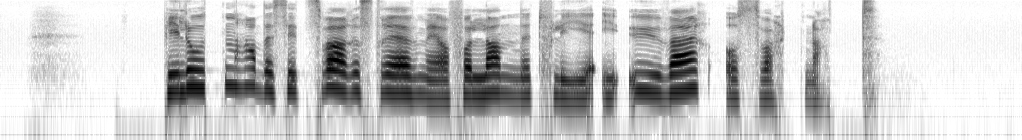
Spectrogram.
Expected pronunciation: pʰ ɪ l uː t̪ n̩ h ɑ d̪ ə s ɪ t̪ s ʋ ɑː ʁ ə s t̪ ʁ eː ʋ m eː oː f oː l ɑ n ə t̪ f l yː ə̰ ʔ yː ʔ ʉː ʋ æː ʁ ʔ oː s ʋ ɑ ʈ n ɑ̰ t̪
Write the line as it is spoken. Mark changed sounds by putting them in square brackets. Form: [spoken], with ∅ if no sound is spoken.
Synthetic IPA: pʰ ɪ l uː t̪ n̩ h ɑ d̪ ə s ɪ t̪ s ʋ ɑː ʁ ə s t̪ ʁ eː ʋ m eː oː f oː l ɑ n ə t̪ f l yː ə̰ ʔ [iː] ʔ ʉː ʋ æː ʁ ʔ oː s ʋ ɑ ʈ n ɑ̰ t̪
